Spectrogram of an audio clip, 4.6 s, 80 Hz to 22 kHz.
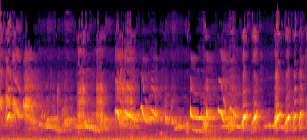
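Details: Oriental magpie-robin in a breeding aviary, 2022: flowing whistled song made of long, gliding notes and quick twittering, steady and melodious throughout.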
